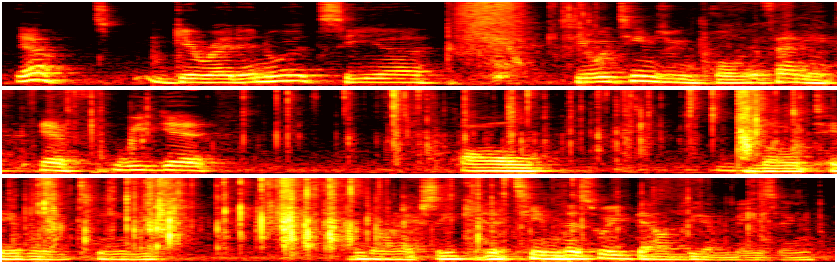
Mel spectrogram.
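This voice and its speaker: A man's voice: medium pitch, normal speed, long pauses. A man chatting casually as co-host of a pack opening. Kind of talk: casual chat. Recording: echoey room with faint noise, crinkling packs.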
